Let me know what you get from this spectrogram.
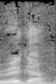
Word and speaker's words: Riga: You guys remember that Latvian chick I met a couple of weeks ago in Riga, which rhymes with nigga?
